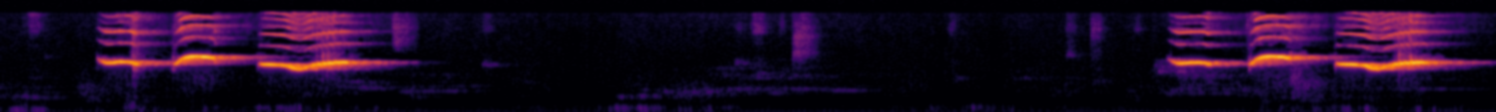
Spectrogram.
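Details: Answering song of an Oriental magpie-robin: a three-phrase burst of ringing whistles, one rising and two sliding downward, then about four seconds of silence before the same three-part burst repeats.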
